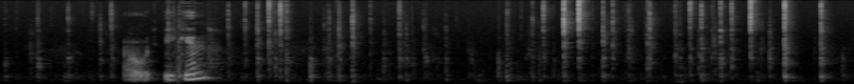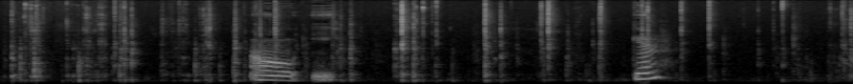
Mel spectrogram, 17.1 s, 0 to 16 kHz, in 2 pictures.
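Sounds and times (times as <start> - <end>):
crochet hook clicking on pegs: 0.0 - 8.4, 9.3 - 17.0.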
